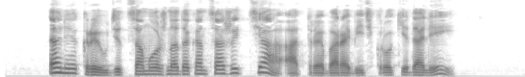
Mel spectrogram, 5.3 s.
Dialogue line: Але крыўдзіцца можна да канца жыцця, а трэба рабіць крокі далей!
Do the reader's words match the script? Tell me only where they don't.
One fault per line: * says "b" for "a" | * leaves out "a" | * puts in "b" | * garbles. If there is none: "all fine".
all fine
